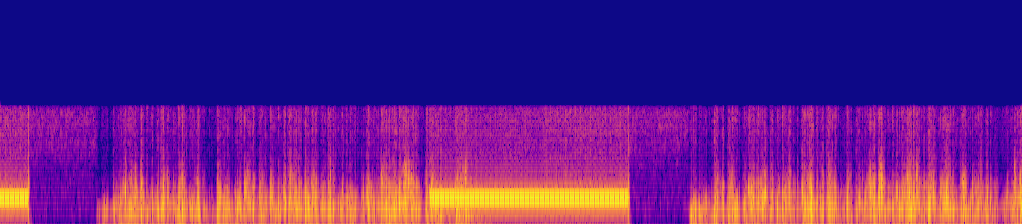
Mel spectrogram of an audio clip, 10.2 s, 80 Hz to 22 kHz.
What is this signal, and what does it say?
Ringback tone (North America), 440 + 480 Hz.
